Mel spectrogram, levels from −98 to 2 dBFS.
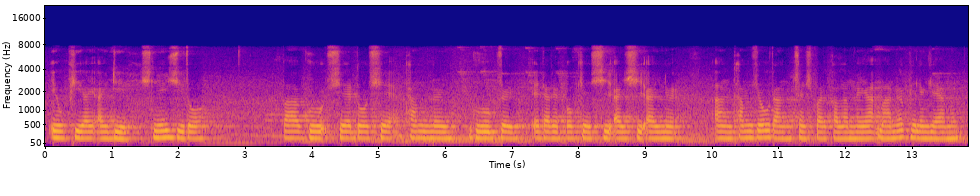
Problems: none marked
